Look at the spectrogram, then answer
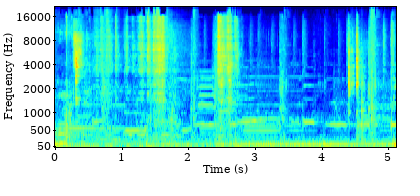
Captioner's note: metal scraping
